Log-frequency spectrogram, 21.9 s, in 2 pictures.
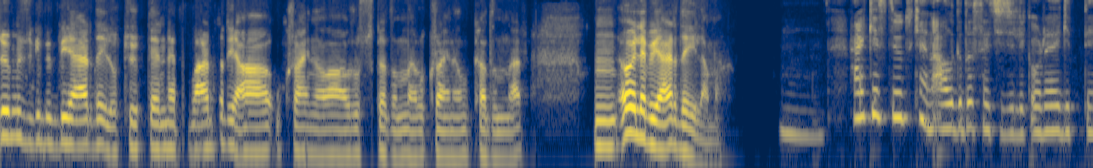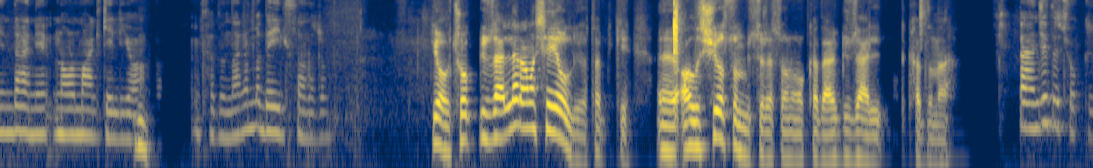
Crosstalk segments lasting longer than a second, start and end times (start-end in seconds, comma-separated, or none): none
